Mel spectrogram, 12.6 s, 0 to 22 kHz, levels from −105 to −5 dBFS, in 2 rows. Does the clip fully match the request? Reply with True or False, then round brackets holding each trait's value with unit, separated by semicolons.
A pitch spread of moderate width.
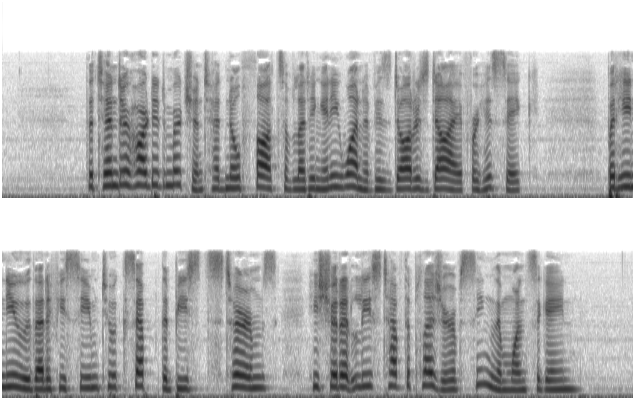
True (3.9 semitones)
